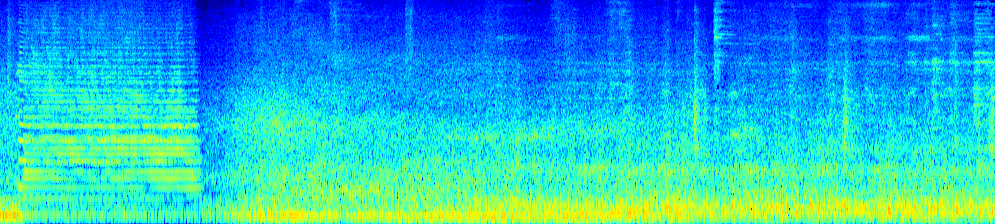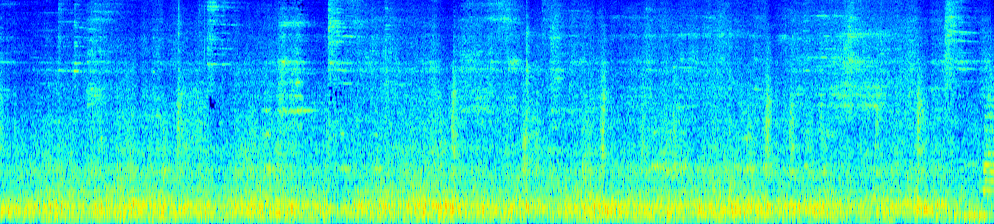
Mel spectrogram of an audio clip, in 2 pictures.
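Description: Train air horn blowing a multi-tone chord for about three seconds, then the train rolling past with a steady rumble and wheels clicking over rail joints. The horn sounds again at the very end.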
